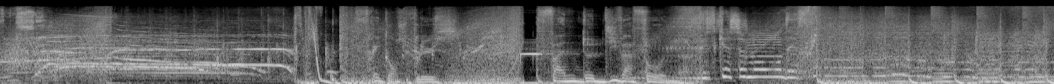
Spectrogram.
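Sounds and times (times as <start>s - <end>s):
studio audience cheering: 0.0s - 3.3s
speech: 4.0s - 4.9s, 5.5s - 10.5s.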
